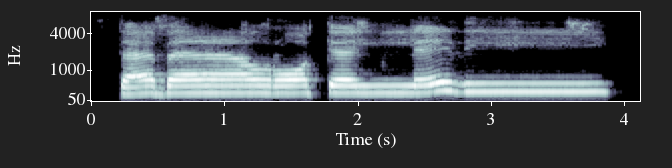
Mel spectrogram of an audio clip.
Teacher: زبان کی نوک اوپر کے سامنے کے دانتوں کے سروں سے ٹچ کرے گی، شدت نہیں ہوگی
